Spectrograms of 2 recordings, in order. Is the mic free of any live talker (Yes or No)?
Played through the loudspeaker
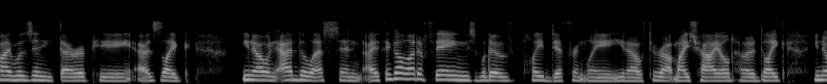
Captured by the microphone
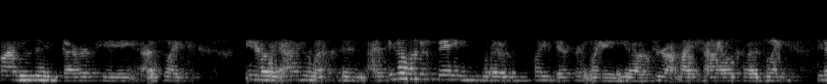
Yes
